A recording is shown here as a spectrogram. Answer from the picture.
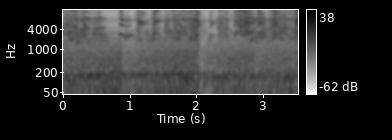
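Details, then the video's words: Aviary lovebirds chattering: dense, shrill, high chirps running together, with a few louder sharp squeaks standing out over a faint low hum. "LOVEBIRDS CHIRPING SOUNDS"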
